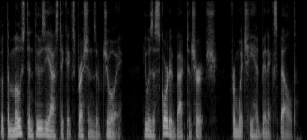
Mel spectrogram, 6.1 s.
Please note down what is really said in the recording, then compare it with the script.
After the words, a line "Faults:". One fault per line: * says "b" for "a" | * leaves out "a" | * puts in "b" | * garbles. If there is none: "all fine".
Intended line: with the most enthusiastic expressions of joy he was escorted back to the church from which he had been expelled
with the most enthusiastic expressions of joy he was escorted back to church from which he had been expelled
Faults:
* leaves out "the"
